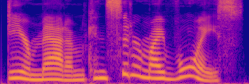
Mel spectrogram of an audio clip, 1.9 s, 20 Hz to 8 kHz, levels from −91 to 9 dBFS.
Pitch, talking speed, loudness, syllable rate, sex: 220 Hz, 160 wpm, -15 LUFS, 5.0 syllables/s, female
